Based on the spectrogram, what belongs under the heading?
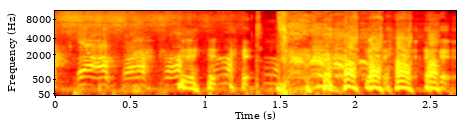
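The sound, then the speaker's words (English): A person does a loud impression of a garden snake: drawn-out hissing blended with voiced, sing-song vocal sounds and a bit of chuckling over about three seconds. “I'm just a regular snake.”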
